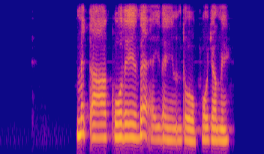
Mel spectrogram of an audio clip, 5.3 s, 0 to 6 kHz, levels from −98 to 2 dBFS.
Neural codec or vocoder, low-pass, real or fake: codec, 16 kHz, 2 kbps, FunCodec, trained on LibriTTS, 25 frames a second; 5.4 kHz; fake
